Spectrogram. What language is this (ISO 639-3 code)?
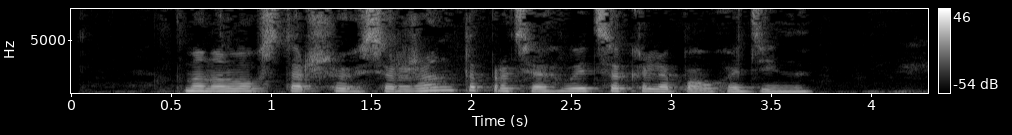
bel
